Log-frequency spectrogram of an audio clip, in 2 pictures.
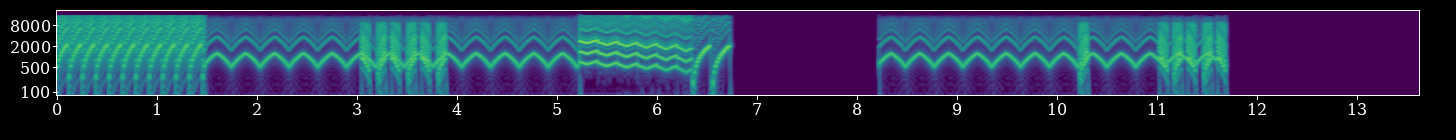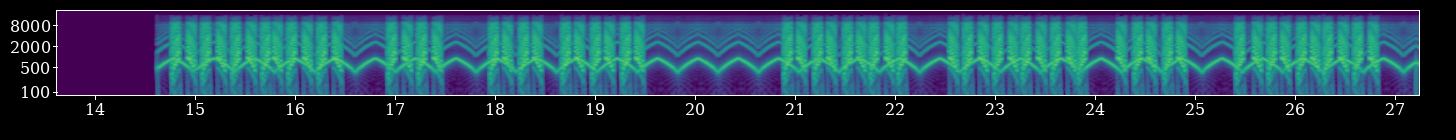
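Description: Retro arcade game sound effects chirp and warble rapidly.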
